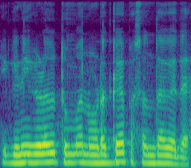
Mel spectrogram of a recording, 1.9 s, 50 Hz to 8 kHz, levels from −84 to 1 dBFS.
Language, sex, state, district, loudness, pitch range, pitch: Kannada, male, Karnataka, Chamarajanagar, -13 LUFS, 145-155 Hz, 150 Hz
